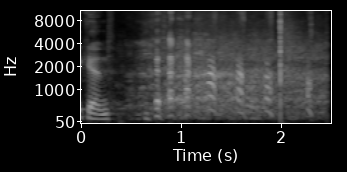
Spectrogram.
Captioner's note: laughter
